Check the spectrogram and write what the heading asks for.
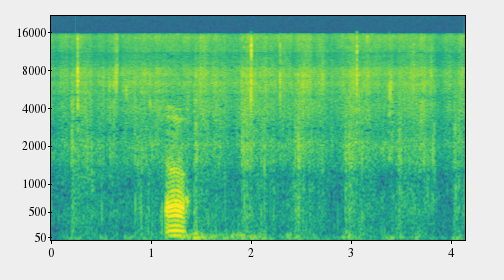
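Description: Faint, irregular footsteps and rustling of a hiker walking a dirt trail, under a single spoken 'uh' about a second in.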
